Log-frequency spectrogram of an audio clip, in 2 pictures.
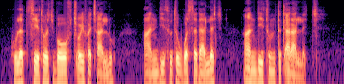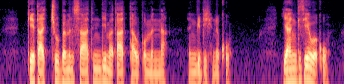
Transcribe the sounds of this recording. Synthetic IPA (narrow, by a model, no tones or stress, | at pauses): hulət̪ːse̞t̪ʰo̞t͡ʃːbəwɔft͡ʃʼo̞jɪfət͡ʃʼalːu | ʔand̪it̪ʰut̪ʰɨwːɔsːəd̪alːət͡ʃː | ʔand̪it̪ʰumt̪ʰɨkʼəɾalːət͡ʃː | ɡ̥e̞t̪ʰat͡ʃːɛwbəmɨnsəat̪ɨnd̪imət̪ʼat̪ʰːawkʼɨmɨnːa | ʔɨŋɡɨd̪ihnɨkʼu | janɡize̞wɔkʼṵ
